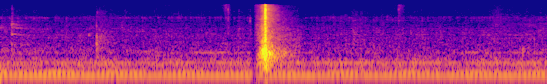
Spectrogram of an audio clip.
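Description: One short, sharp snap about two seconds in as tape and paper are handled, over a steady low hum.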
